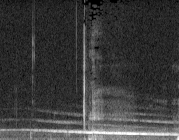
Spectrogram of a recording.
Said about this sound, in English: please ignore the ambulance.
